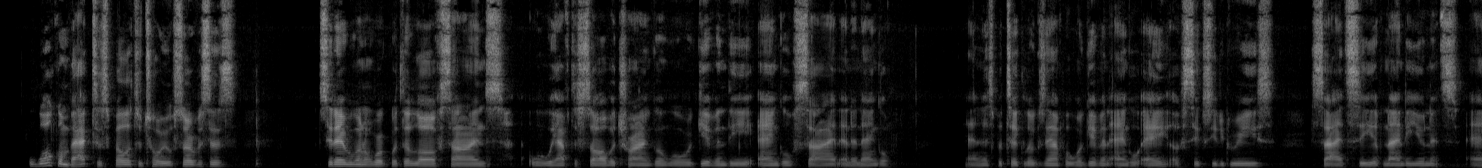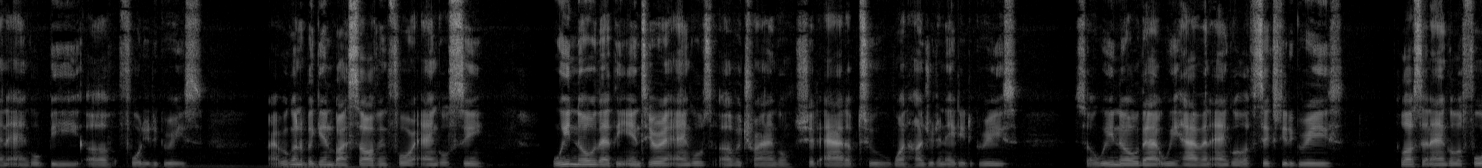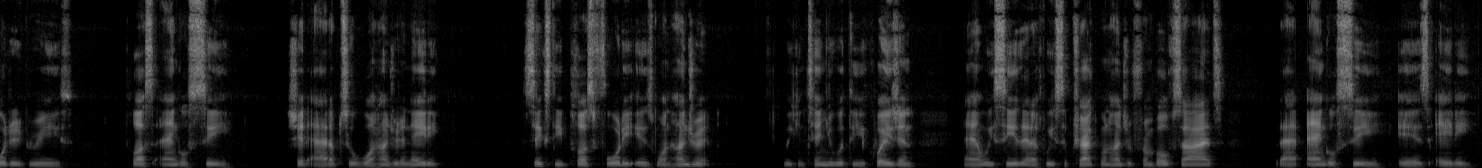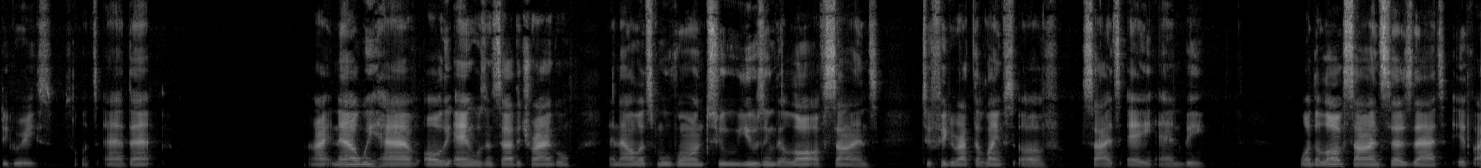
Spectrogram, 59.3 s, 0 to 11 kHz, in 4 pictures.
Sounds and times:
Speech: 0:00.3 - 0:02.4, 0:03.2 - 0:09.0, 0:09.7 - 0:16.9, 0:17.5 - 0:19.7, 0:20.4 - 0:25.0, 0:25.6 - 0:30.4, 0:31.0 - 0:34.1, 0:34.9 - 0:36.8, 0:37.5 - 0:46.0, 0:47.6 - 0:56.6, 0:57.5 - 0:59.2.

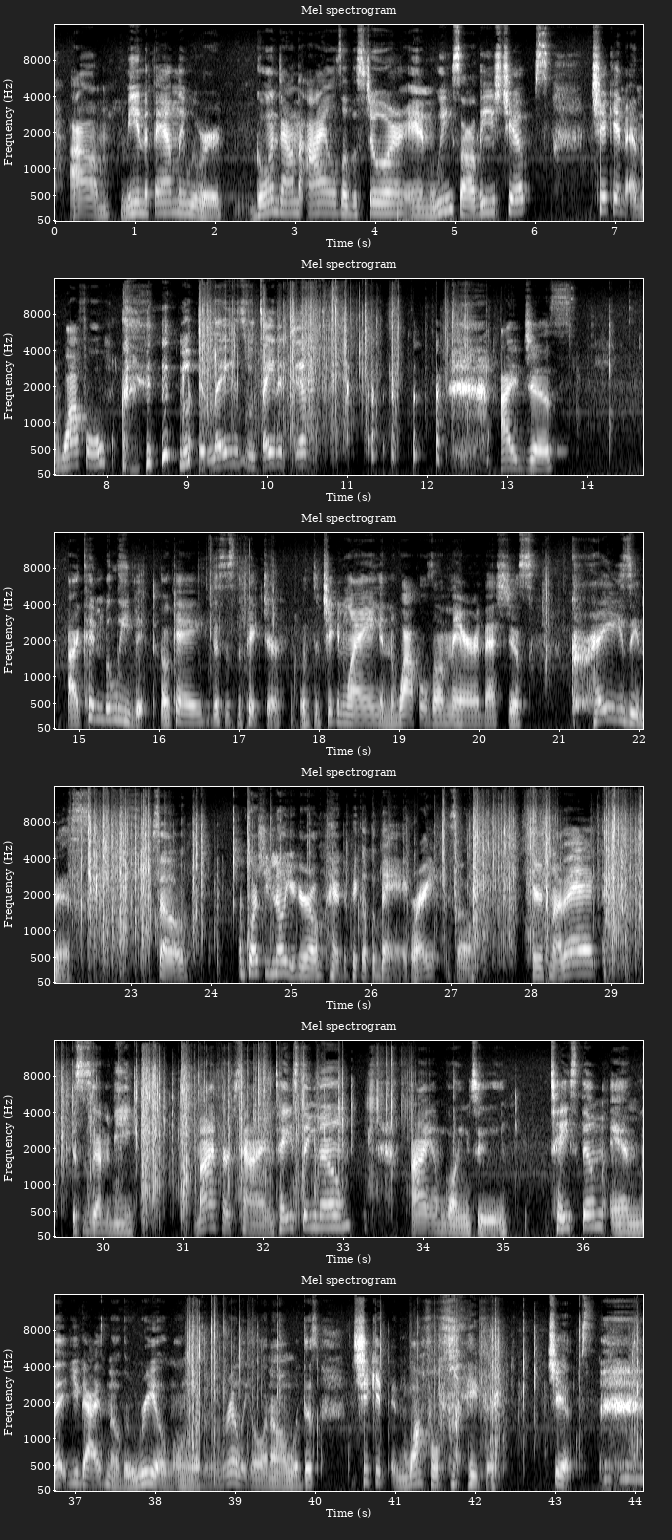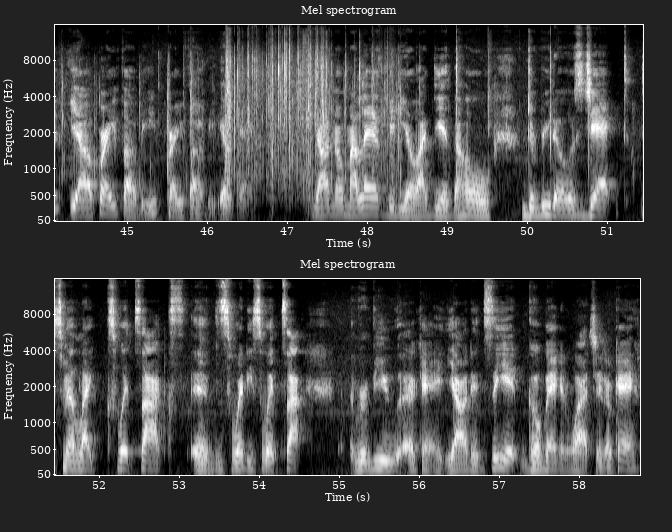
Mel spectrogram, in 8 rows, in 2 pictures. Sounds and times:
Speech: 0:00.0 - 0:10.6, 0:12.2 - 0:13.9, 0:14.9 - 0:22.5, 0:23.3 - 0:27.3, 0:28.0 - 0:29.0, 0:29.6 - 0:30.4, 0:31.1 - 0:46.6, 0:47.3 - 0:58.7.

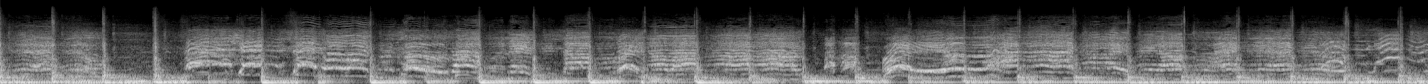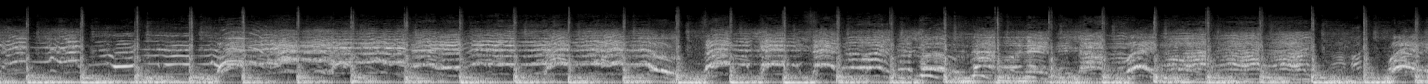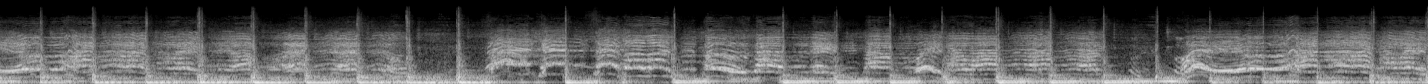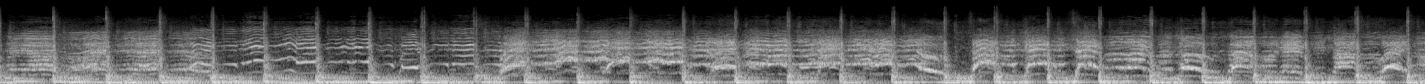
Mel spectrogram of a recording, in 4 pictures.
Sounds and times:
Music: 0:00.0 - 0:57.0.

